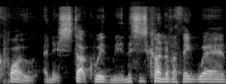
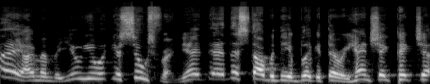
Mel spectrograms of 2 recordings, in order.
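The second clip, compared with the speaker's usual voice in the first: talking in a wrestling commentator's style; 10 semitones higher than usual. Retelling what the wrestler said on meeting: imitating Taz's way of talking. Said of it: "This is how he talks".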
